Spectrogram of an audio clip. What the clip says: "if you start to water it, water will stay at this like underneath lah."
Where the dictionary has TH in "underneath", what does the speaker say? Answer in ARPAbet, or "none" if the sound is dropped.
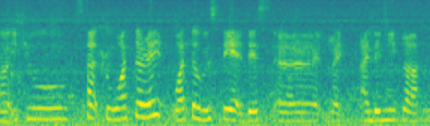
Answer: F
